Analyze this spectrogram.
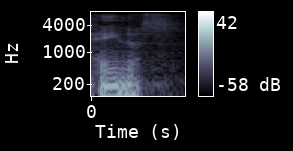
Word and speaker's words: heinous: It's pronounced heinous.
